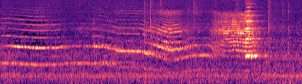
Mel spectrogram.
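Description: Musical saw bowed in a long wavering tone that slides slowly down and back up, over a steady lower drone. A short, louder sound comes near the end.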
